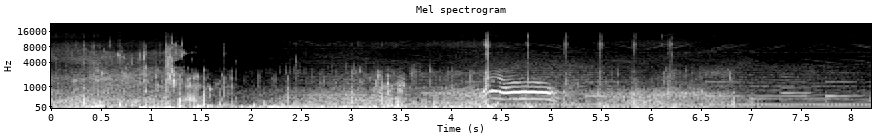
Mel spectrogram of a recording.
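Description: Fast river water rushing and splashing close to the microphone, with scattered sharp splashes and clicks and a short held vocal call about four and a half seconds in. Soft ambient background music comes in near the end.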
